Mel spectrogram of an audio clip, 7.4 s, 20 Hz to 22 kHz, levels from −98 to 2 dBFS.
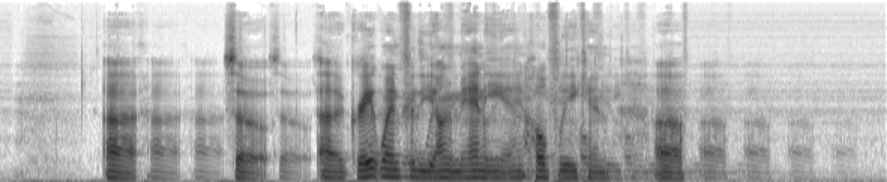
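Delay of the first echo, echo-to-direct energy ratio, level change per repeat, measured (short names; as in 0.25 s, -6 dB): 0.366 s, -15.5 dB, -7.0 dB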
